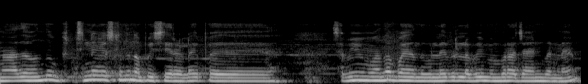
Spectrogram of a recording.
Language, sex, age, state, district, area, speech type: Tamil, male, 30-45, Tamil Nadu, Tiruchirappalli, rural, spontaneous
